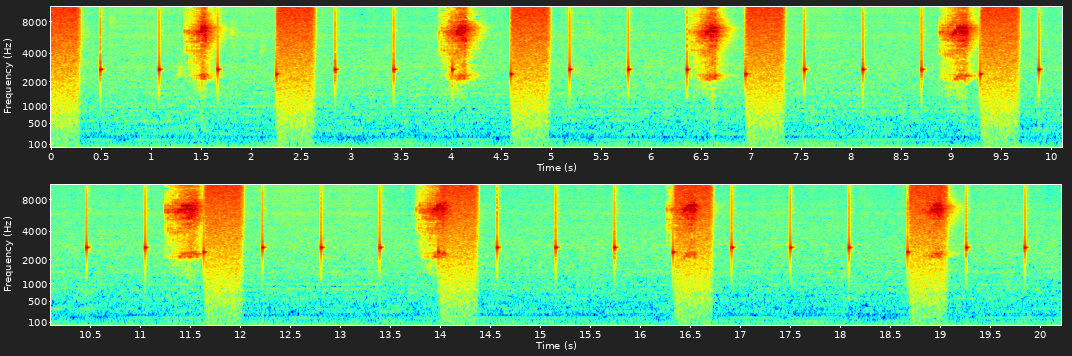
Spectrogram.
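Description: A Mecopoda katydid's raspy stridulation chirps repeat steadily beside loud, regular white-noise metronome pulses roughly every two seconds; at first out of sync, the katydid gradually locks its stridulation to the metronome's rhythm.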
